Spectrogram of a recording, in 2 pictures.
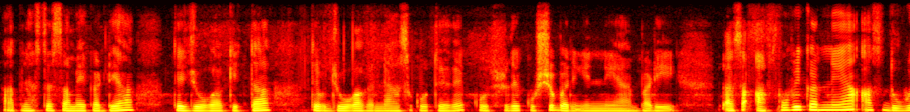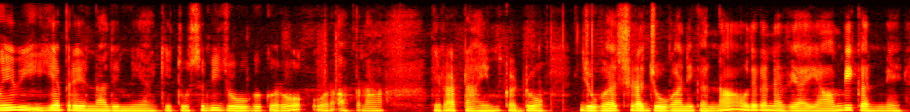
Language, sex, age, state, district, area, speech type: Dogri, female, 45-60, Jammu and Kashmir, Samba, rural, spontaneous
